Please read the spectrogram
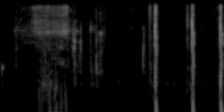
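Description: Quiet handling of tools and lumber boards: a brief scraping hiss, then a few sharp clicks.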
